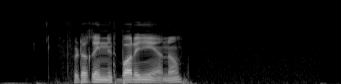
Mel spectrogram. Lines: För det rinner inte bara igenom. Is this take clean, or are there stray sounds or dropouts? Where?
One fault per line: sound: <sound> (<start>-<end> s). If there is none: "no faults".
no faults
